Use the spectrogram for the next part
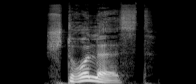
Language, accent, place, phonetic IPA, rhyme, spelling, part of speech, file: German, Germany, Berlin, [ˈʃtʁʊləst], -ʊləst, strullest, verb, De-strullest.ogg
- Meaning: second-person singular subjunctive I of strullen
